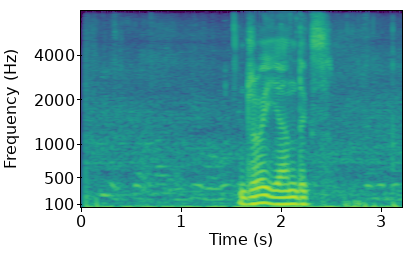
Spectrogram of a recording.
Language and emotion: Russian, neutral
